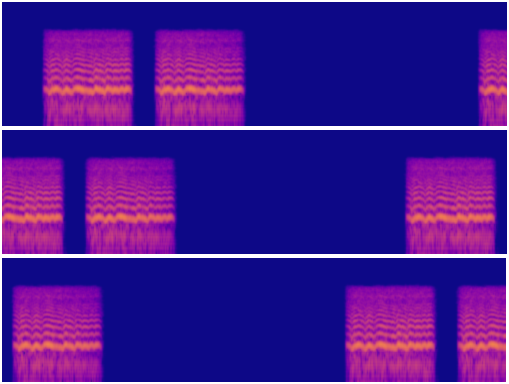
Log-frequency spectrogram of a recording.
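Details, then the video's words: Buzzing of a bee, heard as paired one-second hums that return roughly every five seconds with silence in between, each a steady droning tone with slightly wavering overtones. "tiếng kêu của con ong"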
